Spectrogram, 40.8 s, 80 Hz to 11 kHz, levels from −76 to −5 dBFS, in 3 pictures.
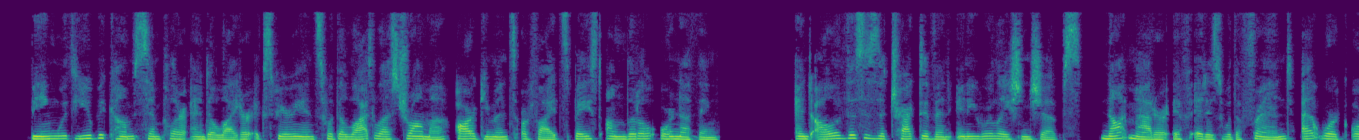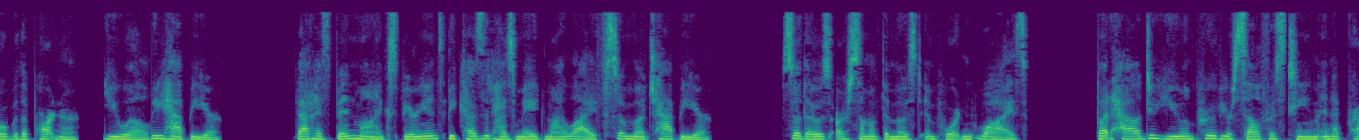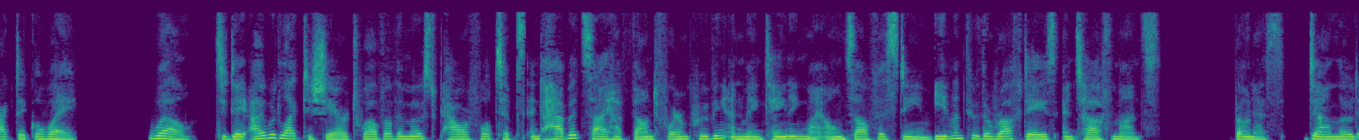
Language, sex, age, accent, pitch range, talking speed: English, female, 30-49, American, 175-195 Hz, 175 wpm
